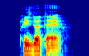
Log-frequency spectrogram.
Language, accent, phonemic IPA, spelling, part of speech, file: French, France, /pʁiz də tɛʁ/, prise de terre, noun, LL-Q150 (fra)-prise de terre.wav
- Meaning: ground wire; earth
